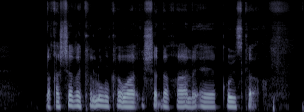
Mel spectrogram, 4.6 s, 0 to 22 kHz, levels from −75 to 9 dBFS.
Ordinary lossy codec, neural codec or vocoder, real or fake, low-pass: none; vocoder, 44.1 kHz, 128 mel bands, Pupu-Vocoder; fake; none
